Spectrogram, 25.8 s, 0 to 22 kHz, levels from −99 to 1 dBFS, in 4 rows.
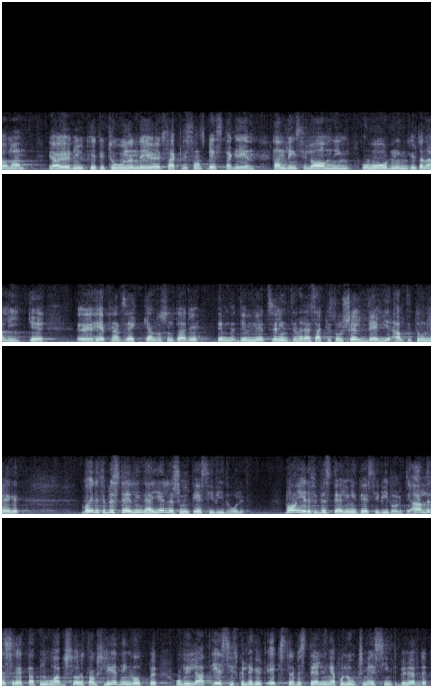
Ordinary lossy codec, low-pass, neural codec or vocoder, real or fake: none; none; codec, 16 kHz, 8 kbps, FreqCodec, smaller model; fake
